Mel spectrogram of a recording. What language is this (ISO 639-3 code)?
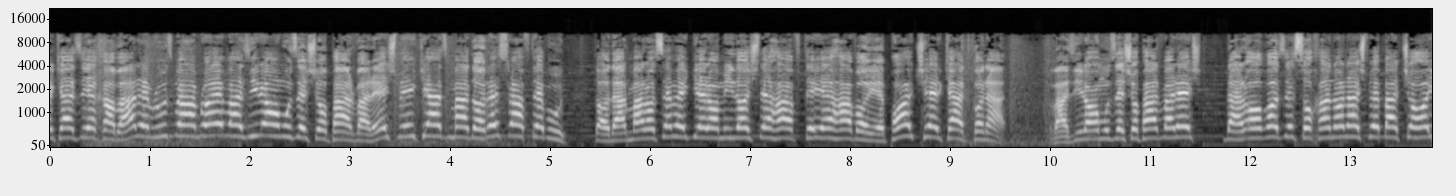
fas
